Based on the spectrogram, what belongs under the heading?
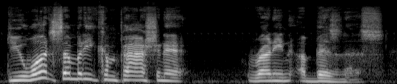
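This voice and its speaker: A middle-aged man talks bluntly from inside his car, his voice bright and forceful, pitched a little high for a man. He rambles casually through viewer comments as a livestream host, with the hum of the vehicle behind him. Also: big pitch swings, normal speed, dry recording. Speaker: real estate agent. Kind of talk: casual livestream chat while driving.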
